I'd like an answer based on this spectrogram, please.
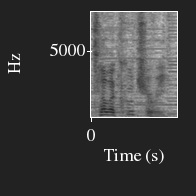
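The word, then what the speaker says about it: Tillicoultry: It's pronounced Tillicoochery. Really? Just how it sounds.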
